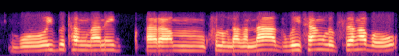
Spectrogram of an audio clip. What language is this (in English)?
Bodo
